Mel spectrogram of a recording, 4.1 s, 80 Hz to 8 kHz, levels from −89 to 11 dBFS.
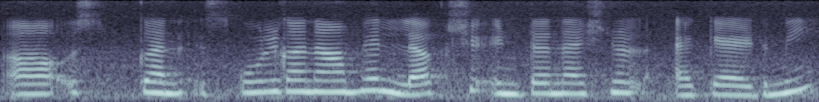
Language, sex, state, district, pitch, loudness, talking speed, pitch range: Hindi, male, Madhya Pradesh, Dhar, 265 Hz, -14 LUFS, 160 wpm, 250-295 Hz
